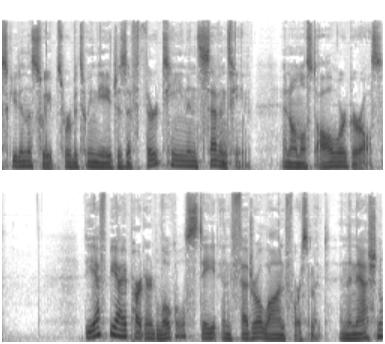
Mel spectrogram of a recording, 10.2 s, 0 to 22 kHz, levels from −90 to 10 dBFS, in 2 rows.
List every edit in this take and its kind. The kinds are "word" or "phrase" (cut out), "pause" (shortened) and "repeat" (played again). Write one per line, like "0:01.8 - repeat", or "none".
0:07.1 - word

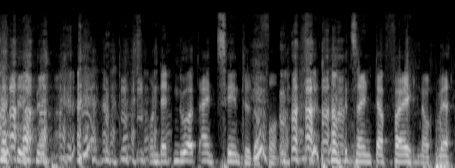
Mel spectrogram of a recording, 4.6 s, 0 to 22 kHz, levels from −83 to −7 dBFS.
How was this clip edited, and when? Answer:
0:01.7 - phrase

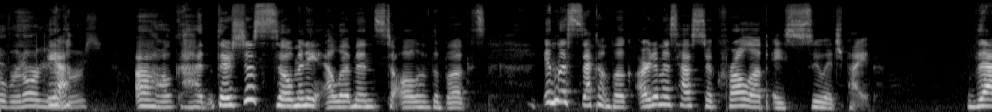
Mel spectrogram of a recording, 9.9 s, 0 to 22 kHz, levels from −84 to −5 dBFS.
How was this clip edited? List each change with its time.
none

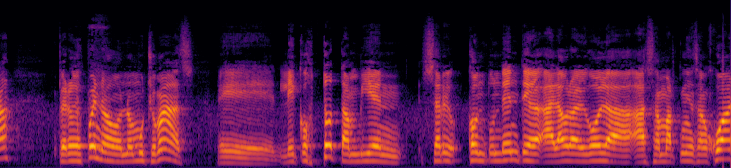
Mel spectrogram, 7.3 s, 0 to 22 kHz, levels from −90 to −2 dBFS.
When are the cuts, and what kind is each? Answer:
0:02.8 - word
0:04.6 - pause

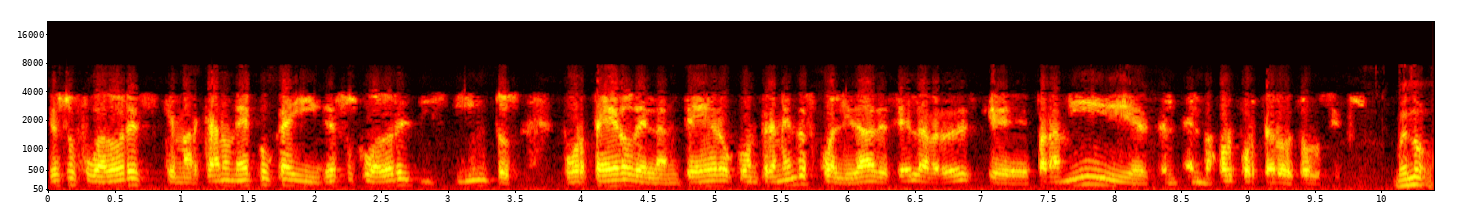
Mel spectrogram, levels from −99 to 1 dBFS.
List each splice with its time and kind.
none

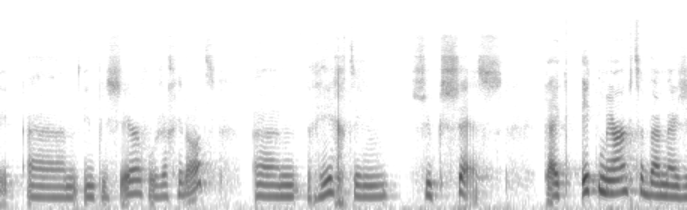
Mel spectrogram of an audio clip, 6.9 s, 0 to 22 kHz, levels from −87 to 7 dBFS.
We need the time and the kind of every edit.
0:04.0 - pause

